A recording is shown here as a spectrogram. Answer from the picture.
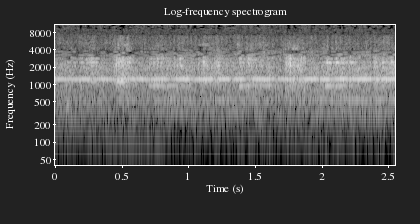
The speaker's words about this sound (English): Can you hear anything? Yes. It sounds as if someone's sawing. Yeah, that's just what somebody is doing with a hacksaw, if I'm not mistaken.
